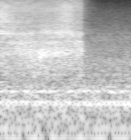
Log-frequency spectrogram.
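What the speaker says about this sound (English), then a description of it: "I'm just going to blow out the airbrush a little bit" Airbrush being blown out during hair painting, a single loud, close burst of hissing spray lasting under a second before cutting off sharply.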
